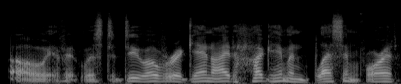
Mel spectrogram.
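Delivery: high, crying grieving mother. Acted. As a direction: break down in tears. Missus Harper grieving.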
